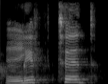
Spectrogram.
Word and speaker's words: lifted: Eu marquei esse ED porque esse é pronunciado, tá? Lifted me up.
